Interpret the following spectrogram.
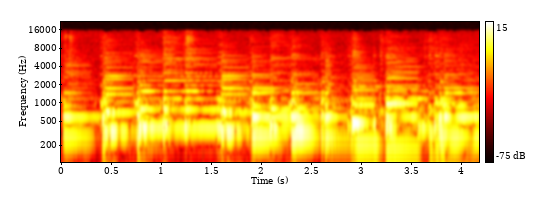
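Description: Bart Reiter "Round Peak" model banjo with a 12-inch pot, picked with a metal finger pick: a steady run of plucked notes, about three a second, with a warm tone.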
